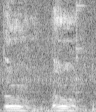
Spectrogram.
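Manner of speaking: punchy gun noises with the mouth; mock gunshot booms. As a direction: blurt out two loud booms. Mimicking rifle shots in story.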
